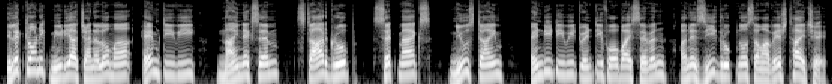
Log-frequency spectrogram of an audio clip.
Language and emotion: Gujarati, neutral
